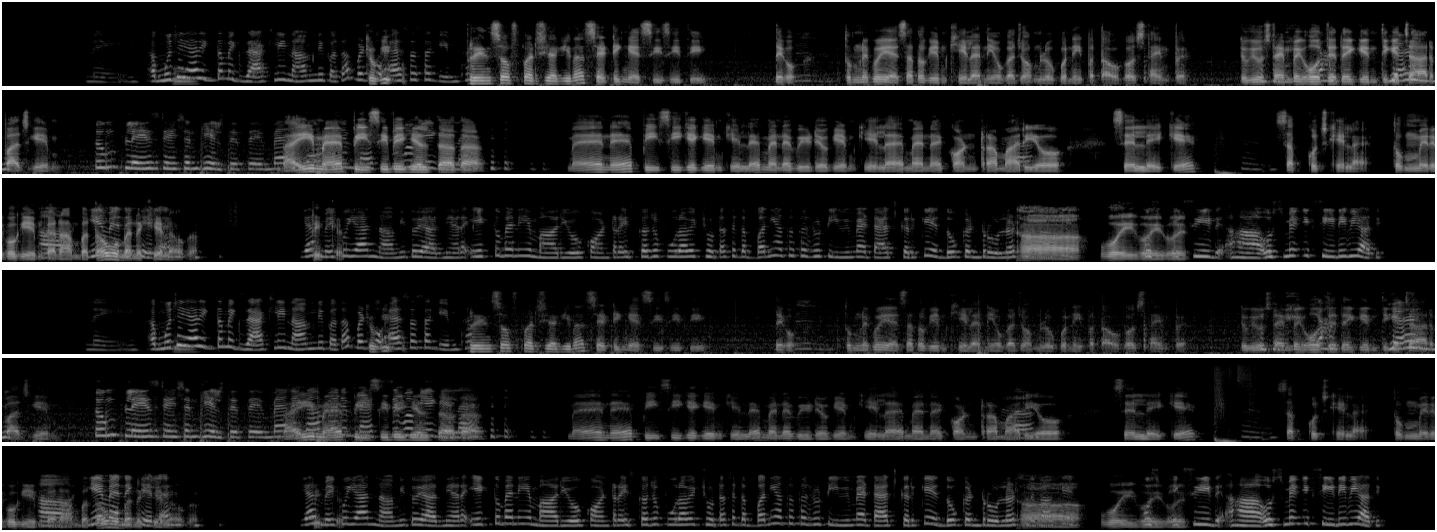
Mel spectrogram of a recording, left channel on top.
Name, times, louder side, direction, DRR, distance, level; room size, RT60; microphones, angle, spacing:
voice 1, 0.8-4.7 7.9-8.2 12.6-13.3 13.8-14.4 15.3-19.1 24.3-24.7 26.7-26.9 29.0-30.5 31.6-39.4 40.1-42.4, right 1 dB, 15° right, 0.8 m, -39 dB
voice 2, 4.6-7.1 7.7-8.1 8.4-11.9 12.4-14.9 17.1-19.1 20.0-26.3 27.1-28.0 28.2-30.6 31.8-31.9 38.8-40.5, left 7 dB, 50° left, 0.4 m, -34 dB
sound 1, 4.9-17.9, right 1 dB, 40° right, 1.9 m, -56 dB
sound 2, 26.4-27.7, right 3 dB, 80° right, 0.7 m, -52 dB
7.2 x 2.5 x 5.6 m
head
